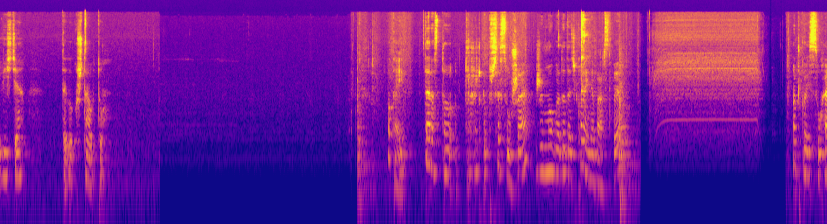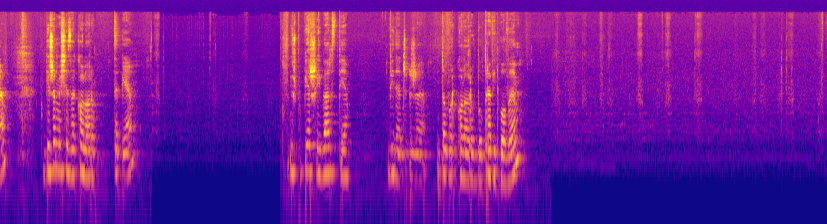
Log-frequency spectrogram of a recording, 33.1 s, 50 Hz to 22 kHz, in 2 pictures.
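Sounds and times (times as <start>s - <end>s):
hot-air dryer whirring: 13.0s - 15.2s
brush swishing on paper: 19.4s - 22.5s, 27.6s - 33.0s.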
